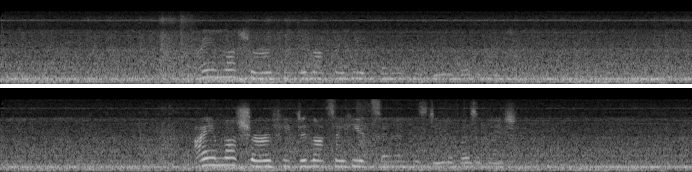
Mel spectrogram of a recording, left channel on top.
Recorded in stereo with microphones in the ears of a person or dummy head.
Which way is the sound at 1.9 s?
55° right (ahead or behind).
